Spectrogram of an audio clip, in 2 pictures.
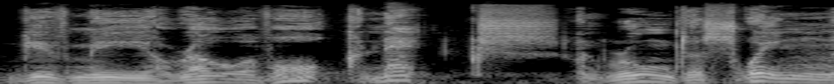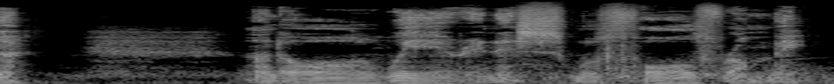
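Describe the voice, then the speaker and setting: An actor in a radio drama playing a proud, battle-hungry dwarf warrior, gruff and deliberate. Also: male voice, low voice, lively intonation, noisy background, heavily acted. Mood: weary, restless. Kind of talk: 1980s radio drama acting.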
